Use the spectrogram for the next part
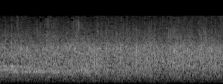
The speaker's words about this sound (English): Well, if you love Jesus, let's really give him a hand clap of praise.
